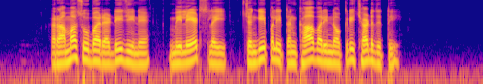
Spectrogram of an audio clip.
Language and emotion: Punjabi, neutral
